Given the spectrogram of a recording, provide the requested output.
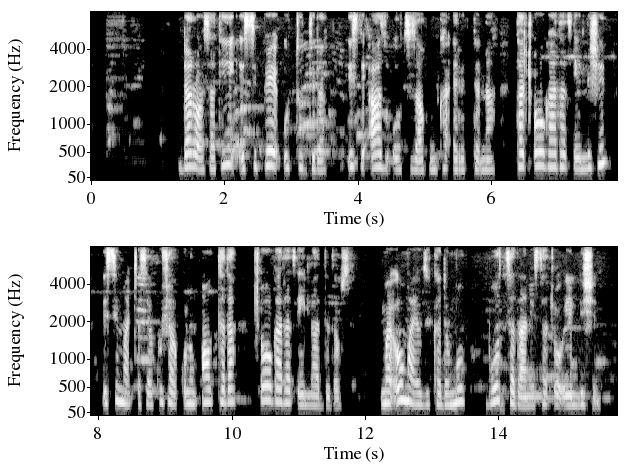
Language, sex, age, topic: Gamo, female, 25-35, government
